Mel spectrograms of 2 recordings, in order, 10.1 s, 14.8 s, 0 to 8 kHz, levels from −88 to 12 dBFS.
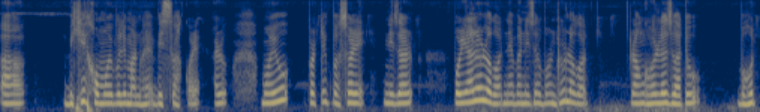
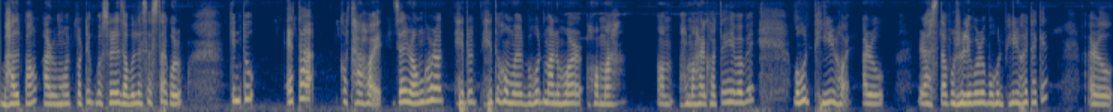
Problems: none marked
